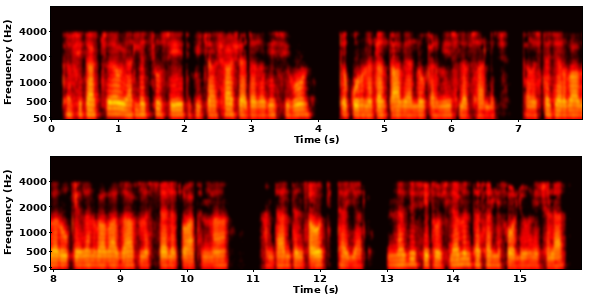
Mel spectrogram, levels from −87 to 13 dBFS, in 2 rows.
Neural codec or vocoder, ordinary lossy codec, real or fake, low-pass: codec, 16 kHz, 8 kbps, FunCodec, trained on Chinese and English, 25 frames a second; AAC, 16 kbps; fake; 7.2 kHz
